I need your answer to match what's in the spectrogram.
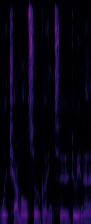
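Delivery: ordinary talk, nothing marked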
